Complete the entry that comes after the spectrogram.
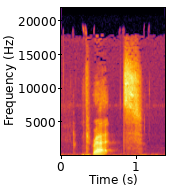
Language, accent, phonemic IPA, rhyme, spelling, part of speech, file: English, US, /θɹɛts/, -ɛts, threats, noun, En-us-threats.ogg
- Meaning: plural of threat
